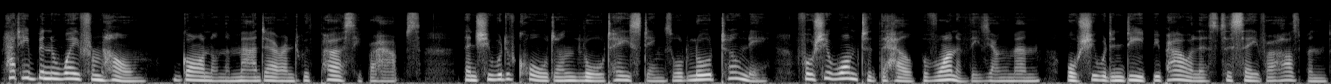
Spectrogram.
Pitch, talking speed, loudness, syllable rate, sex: 185 Hz, 205 wpm, -18 LUFS, 5.0 syllables/s, female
